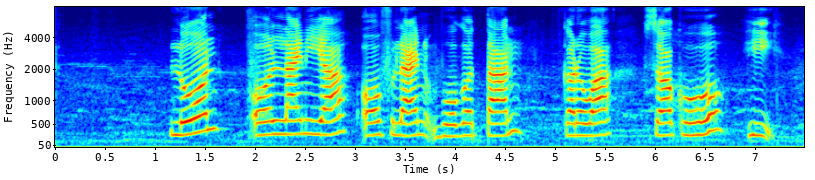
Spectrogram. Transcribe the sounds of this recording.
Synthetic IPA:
lon | ɔllajnjaɔpʰlainbʱoɡət̪ːan | kəɾʋa | səko | ɦi

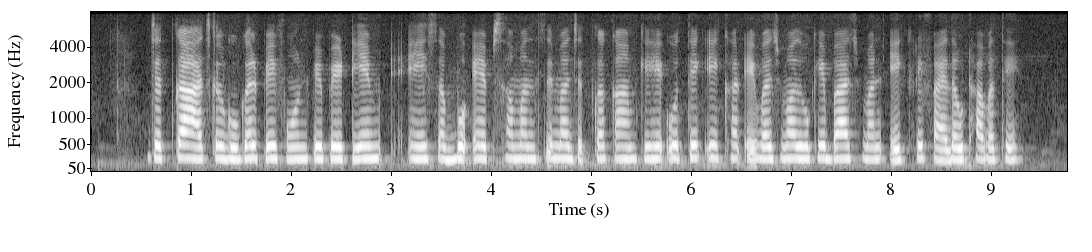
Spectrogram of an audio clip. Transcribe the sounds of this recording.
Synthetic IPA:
d͡ʒɐt̪kaaːd͡ʒkəlɡuːɡəlpefoːnpepeːʈiemẽsɐboʔɛːpsɐmə̃nsemãd͡ʒɐt̪̚kakaːmkeɦeʔoːt̪ekeːkʰɐɾḛːʋəd͡ʒmãd̪ʱoːkebaːd͡ʒmɐneːkʰɾefaːjd̪aʊʈʰaːʋət̪ɦeː

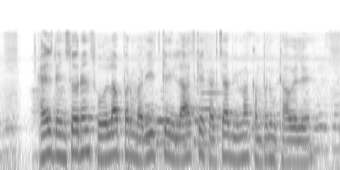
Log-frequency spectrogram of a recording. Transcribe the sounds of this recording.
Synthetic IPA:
hɛlt̪ʰɪ̃nʃoːɾensɦoːlapəɾməɾiːd͡ʒkeɪlaːd͡ʒkekʰɐɾt͡ʃabiːmakə̃mpəniʊʈʰaːʋeleː

